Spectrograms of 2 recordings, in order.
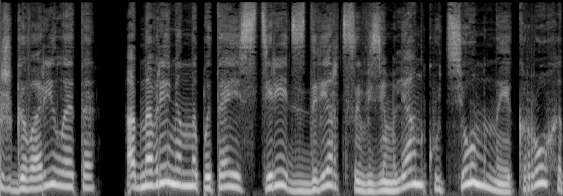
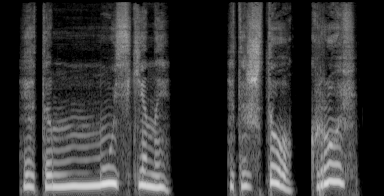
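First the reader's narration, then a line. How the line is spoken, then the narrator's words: Trembling question. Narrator (Russian): дрожащим голосом спросил Ванька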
